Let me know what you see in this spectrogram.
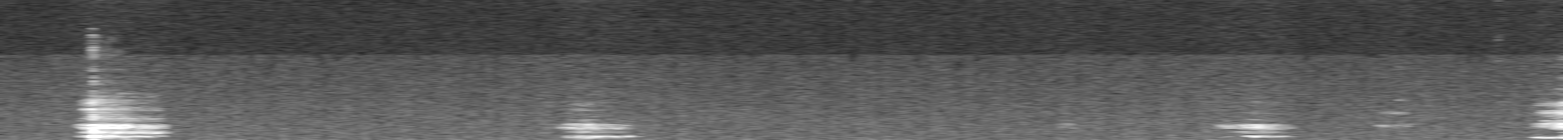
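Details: Person woken in the morning by a persistent nose tickle, trying not to wake anyone: three muffled, held-back sneezes in a quiet room; stifled sneezing.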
